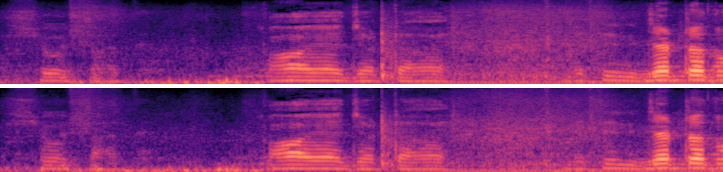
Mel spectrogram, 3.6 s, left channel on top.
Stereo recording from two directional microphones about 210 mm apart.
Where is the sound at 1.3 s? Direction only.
10° left (ahead or behind).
